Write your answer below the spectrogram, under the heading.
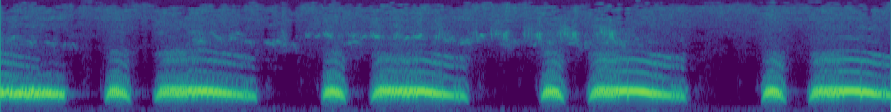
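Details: Spotted dove calling in the 'thổ bầu' style used to attract wild doves to traps: a crisp short coo then a longer, slightly falling coo, the pair repeated four times at an even pace.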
